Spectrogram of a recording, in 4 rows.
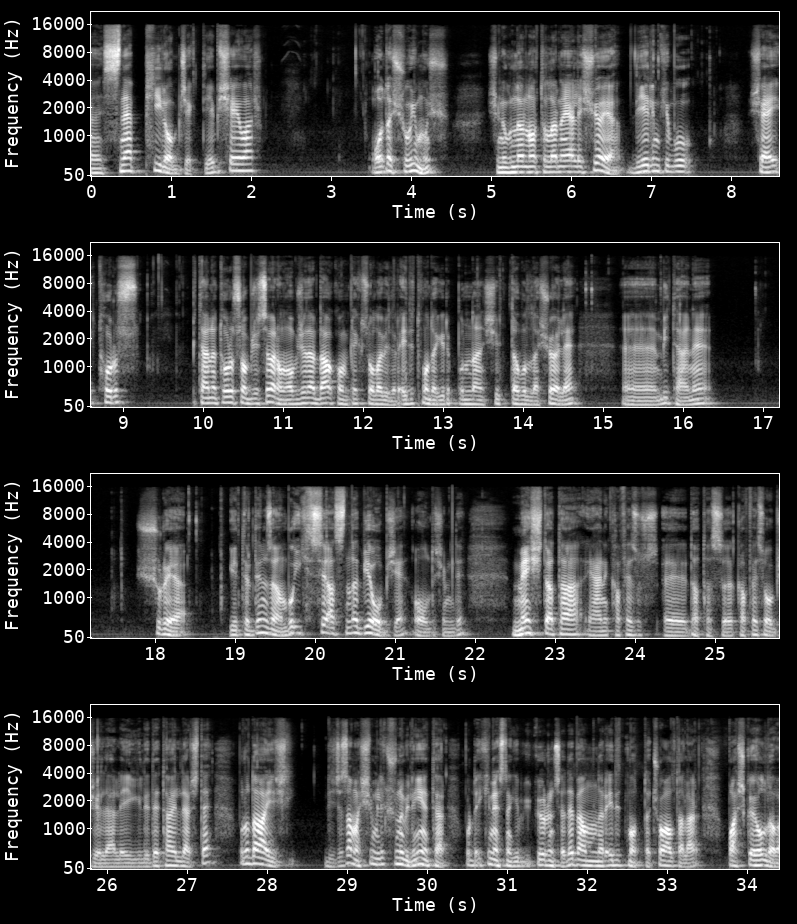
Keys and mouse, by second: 6.5 Tab, 12.7 Tab, 14.1 shift+d, 16.1-17.2 middle drag, 17.8 g, 19.0 Tab, 19.4-19.8 middle drag, 32.3 Tab.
